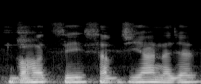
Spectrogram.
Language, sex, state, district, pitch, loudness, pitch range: Hindi, male, Bihar, Patna, 105 Hz, -17 LUFS, 100-110 Hz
